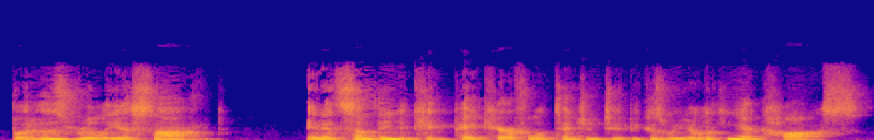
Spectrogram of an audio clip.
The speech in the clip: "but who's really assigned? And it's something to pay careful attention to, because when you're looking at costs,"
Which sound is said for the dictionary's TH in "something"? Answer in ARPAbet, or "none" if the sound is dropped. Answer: TH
